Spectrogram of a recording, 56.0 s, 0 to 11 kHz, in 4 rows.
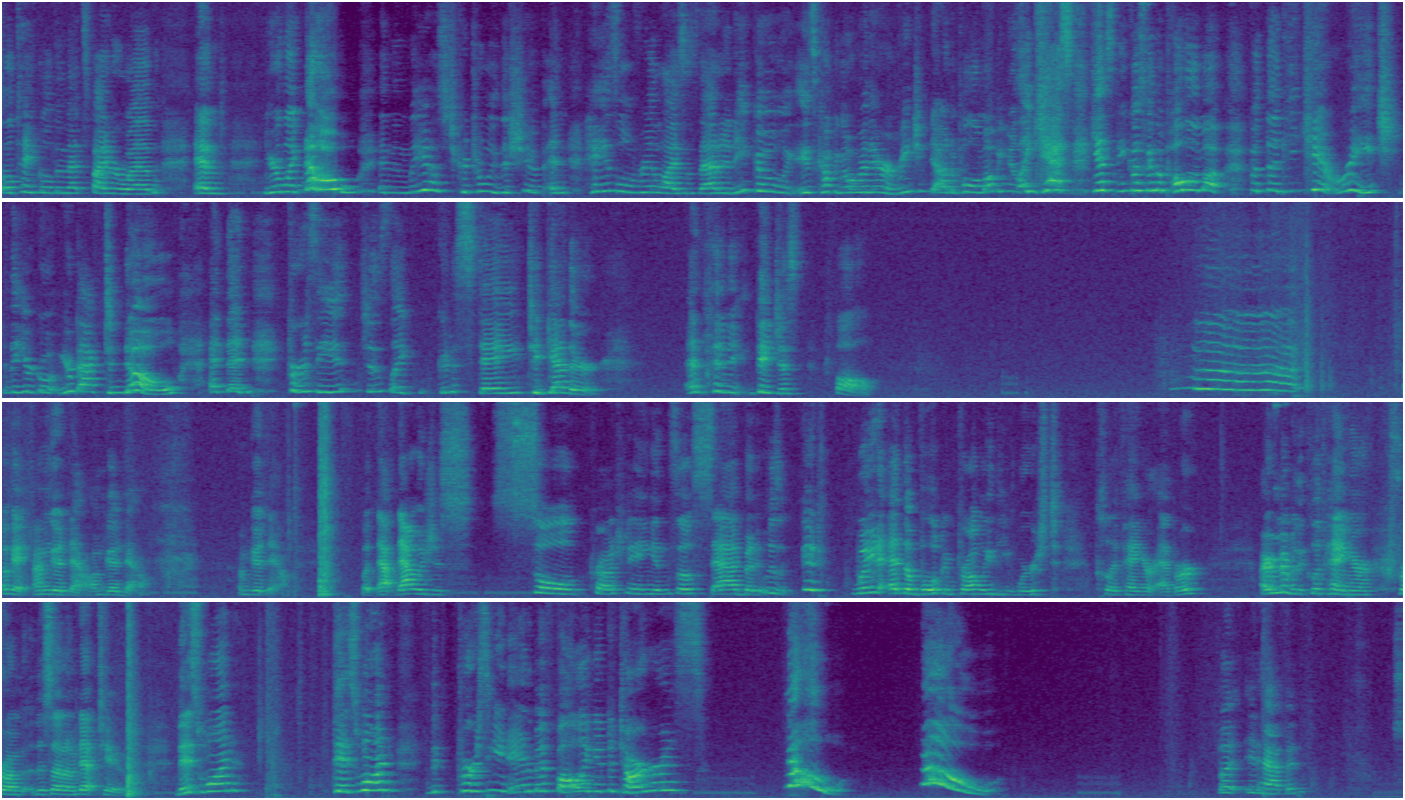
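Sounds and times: faint hum: 0:00.0 - 0:56.0
woman wailing: 0:25.7 - 0:27.1.

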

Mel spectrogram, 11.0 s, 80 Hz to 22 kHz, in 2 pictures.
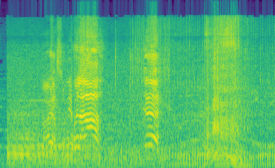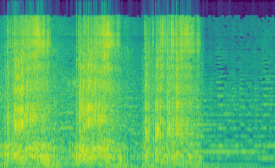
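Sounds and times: music: 0:00.0 - 0:11.0
motorcycle engine revving: 0:00.1 - 0:09.6.

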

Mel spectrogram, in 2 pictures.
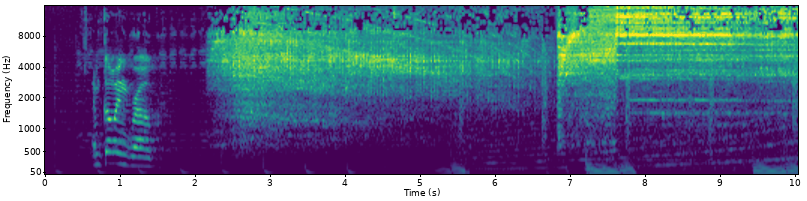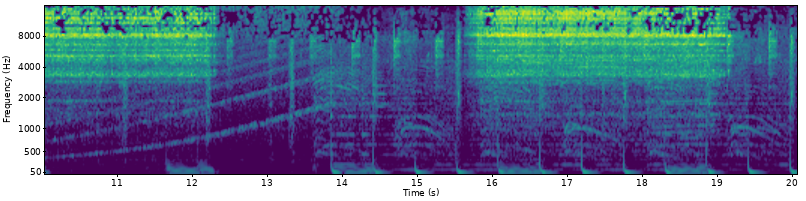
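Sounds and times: angle grinder cutting metal: 0:02.2 - 0:13.3, 0:15.6 - 0:20.0.

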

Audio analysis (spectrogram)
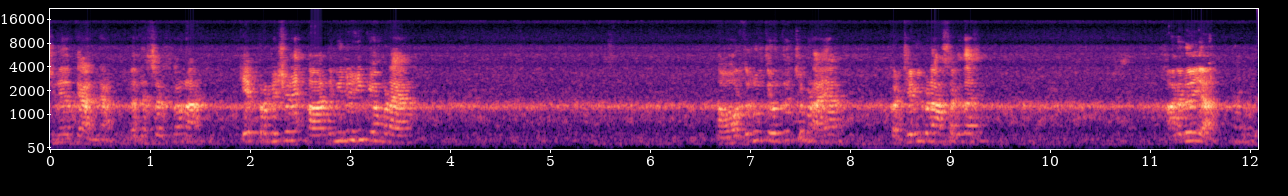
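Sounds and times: background hiss: 0:00.0 - 0:12.0
faint high hum: 0:00.0 - 0:12.0.

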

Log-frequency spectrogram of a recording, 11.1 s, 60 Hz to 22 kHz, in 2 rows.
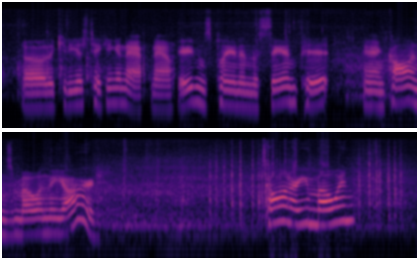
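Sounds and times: toy lawn mower clicking and rattling: 0:07.9 - 0:11.0.

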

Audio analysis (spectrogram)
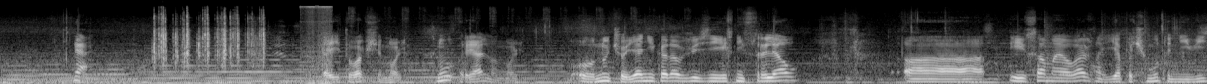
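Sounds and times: background music with held tones: 0:00.0 - 0:12.0
digital glitch clicks: 0:03.0 - 0:03.4.

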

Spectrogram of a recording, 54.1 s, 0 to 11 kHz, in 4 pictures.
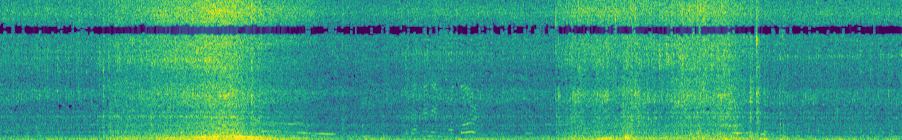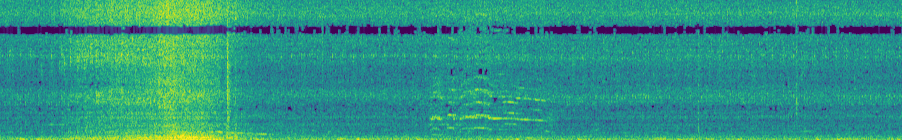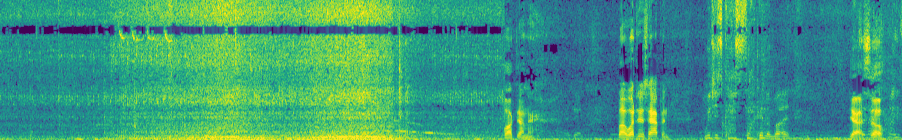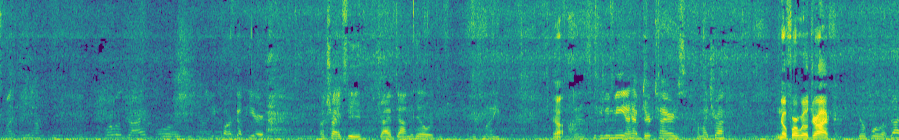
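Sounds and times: truck engine revving: 0:00.0 - 0:20.0, 0:21.7 - 0:54.0
rooster crowing: 0:19.9 - 0:22.1.

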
